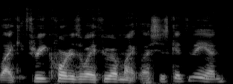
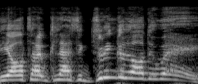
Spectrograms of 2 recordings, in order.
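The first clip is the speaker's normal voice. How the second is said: clumsy, higher-pitched, put-on bad Austrian accent; 9 semitones higher, 9 dB louder than usual. Plugging an Arnold movie title, doing a bad Arnold Schwarzenegger impression. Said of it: "I know that was a bad Arnold impersonation that I just did".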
